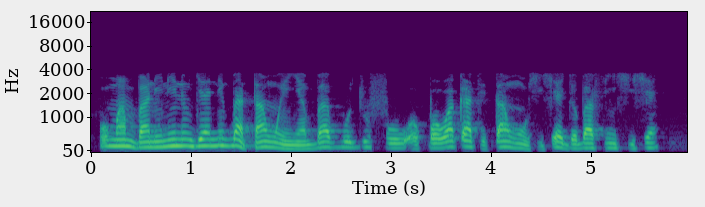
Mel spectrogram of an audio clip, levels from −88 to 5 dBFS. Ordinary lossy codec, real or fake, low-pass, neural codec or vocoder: none; real; 3.6 kHz; none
